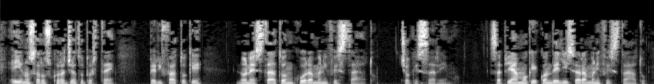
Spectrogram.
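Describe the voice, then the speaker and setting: An earnest male preacher with a low voice, delivering a Bible sermon and speaking straight to the listener. The recording is dry and close, with no room sound. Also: a little mellow, no room sound. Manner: earnest, addresses listener directly.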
